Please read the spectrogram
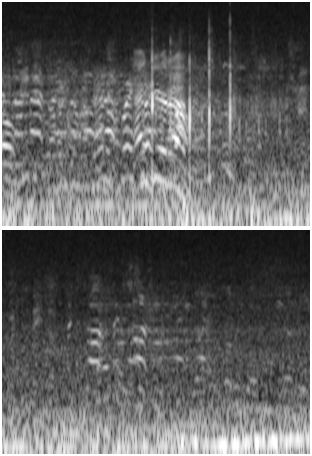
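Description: Faint, distant voices of soccer players calling out on the field, with a couple of sharp knocks about two seconds in, over a low steady rumble.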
